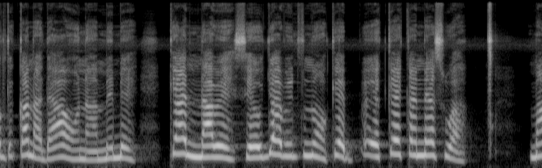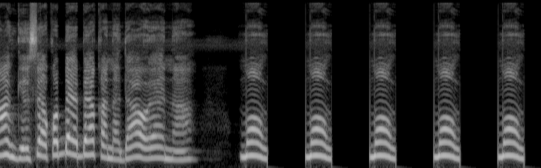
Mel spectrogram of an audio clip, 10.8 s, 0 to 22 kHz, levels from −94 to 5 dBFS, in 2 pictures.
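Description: Speech that breaks into stutter with silent gaps from 8.10 s to the end: a 0.26 s fragment plays four times, each followed by 0.38 s of digital silence. The waveform shows identical blocks between flat lines, the spectrogram matching slices between blank columns, likely from a stalled stream retrying.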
